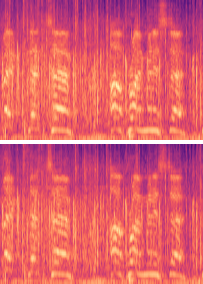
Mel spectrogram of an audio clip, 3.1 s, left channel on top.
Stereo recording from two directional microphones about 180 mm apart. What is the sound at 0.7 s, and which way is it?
Speech, 55° right (ahead or behind).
